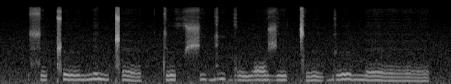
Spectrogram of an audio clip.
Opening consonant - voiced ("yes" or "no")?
no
